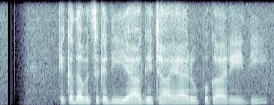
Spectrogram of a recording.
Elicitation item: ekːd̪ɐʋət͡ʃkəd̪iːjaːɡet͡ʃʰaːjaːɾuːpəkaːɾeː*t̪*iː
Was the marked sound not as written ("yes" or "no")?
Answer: yes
